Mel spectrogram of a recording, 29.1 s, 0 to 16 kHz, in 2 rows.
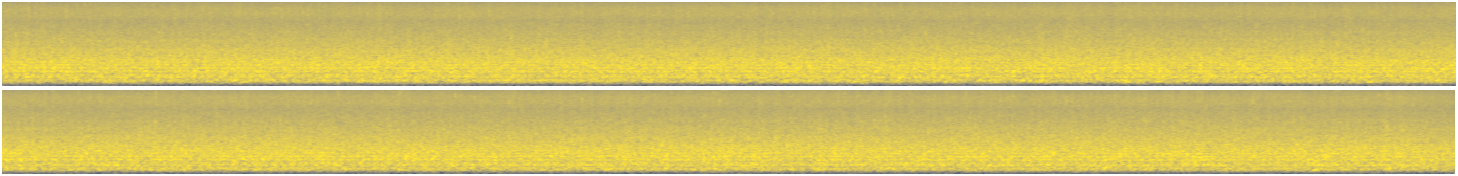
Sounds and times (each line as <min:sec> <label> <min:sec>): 0:00.0 river 0:29.0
